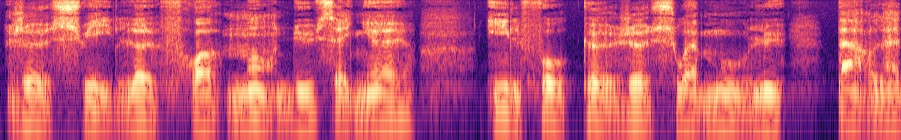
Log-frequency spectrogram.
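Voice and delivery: very slow, each syllable spaced out; halting syllable reading. Acted. A little orphan reading the saint's life aloud, halting on each syllable. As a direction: read it like a schoolchild stopping at every syllable. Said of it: "qui lisait en s'arrêtant à chaque syllabe".

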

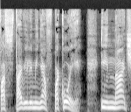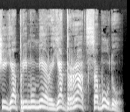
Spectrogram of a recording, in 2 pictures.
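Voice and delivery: high, loud raging threat; frantic shout. Acted. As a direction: lose control and threaten. Laevsky screaming at von Koren.

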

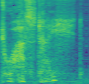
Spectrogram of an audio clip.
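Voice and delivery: a slow, awed whisper of realisation; stunned whisper. Acted. Gloster whispers to Henry as it dawns on him, hushed.

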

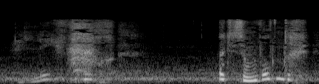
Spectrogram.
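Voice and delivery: amazed joy. Acted. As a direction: break out in astonished relief. Sees the fallen man move. (verbijsterd en opgetogen)

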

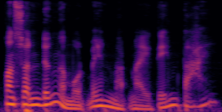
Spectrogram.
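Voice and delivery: usual speaking voice

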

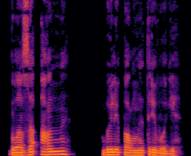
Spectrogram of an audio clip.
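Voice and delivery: usual speaking voice

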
